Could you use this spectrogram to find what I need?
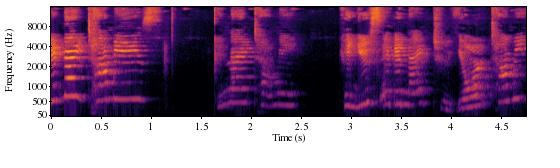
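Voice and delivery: very high, loud puppet voice. Reading aloud, the speaker voices a puppet assistant saying good night: puppet voice. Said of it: "reads aloud ... with her puppet assistant".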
